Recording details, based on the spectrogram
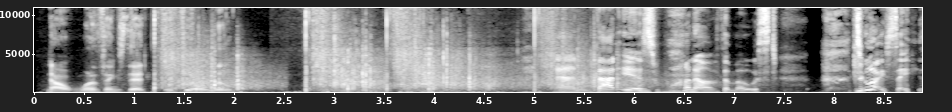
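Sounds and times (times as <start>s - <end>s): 
speech: 0.1s - 2.1s, 5.2s - 8.8s
fireworks popping and crackling: 1.0s - 7.4s.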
